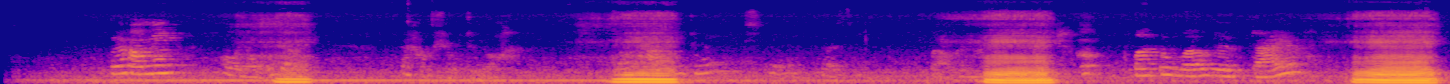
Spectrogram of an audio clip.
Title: French mastiff MAKO SNORING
